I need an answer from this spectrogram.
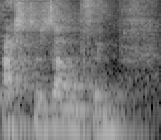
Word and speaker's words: Astaxanthin: It's spelt with an X in the middle, but it's called Astaxanthin, and this has got DHA.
